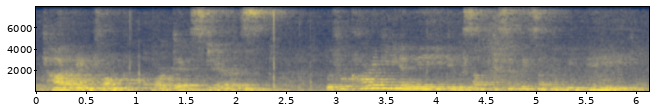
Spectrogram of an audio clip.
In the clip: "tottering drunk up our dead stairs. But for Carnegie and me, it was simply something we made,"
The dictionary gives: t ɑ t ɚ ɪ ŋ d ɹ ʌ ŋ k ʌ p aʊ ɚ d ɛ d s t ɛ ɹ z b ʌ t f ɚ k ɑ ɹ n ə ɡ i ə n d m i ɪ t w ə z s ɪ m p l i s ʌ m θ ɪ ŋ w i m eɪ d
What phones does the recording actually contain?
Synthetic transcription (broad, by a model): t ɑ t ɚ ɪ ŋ d ɹ ʌ ŋ k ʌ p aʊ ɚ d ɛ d s t ɛ ɹ z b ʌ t f ɚ k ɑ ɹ ə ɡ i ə n m i ɪ t w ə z s ɪ m p l i s ʌ m θ ɪ ŋ w i m eɪ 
